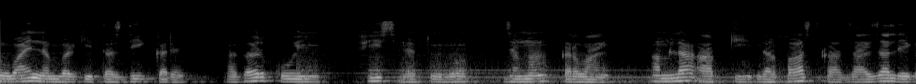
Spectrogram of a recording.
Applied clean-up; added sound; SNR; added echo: neural separator model SepFormer DNS4.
